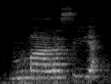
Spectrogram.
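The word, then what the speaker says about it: Malasia: Third country is Malaysia, Spanish would be Malaysia, because it is 3 syllables, so you are supposed to put emphasis on second syllable, Malaysia.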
